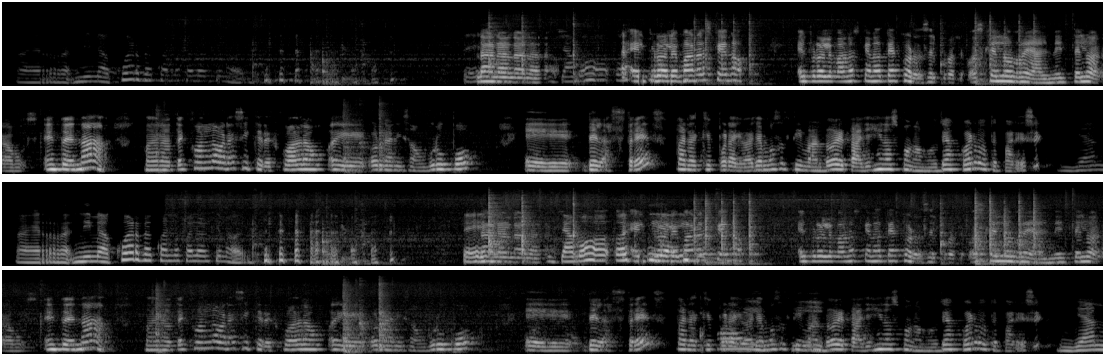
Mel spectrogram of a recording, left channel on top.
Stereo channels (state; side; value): normal; both; correlation 0.50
